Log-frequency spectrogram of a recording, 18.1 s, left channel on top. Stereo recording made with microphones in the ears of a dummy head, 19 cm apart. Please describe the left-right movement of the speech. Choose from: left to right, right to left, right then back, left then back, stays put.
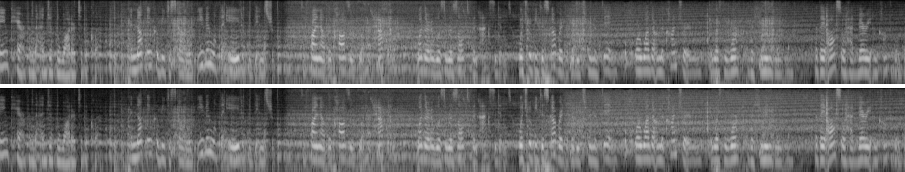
left to right.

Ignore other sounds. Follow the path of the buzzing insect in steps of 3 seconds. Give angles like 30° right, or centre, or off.
50° left, 40° left, 10° left, 10° right, 30° right, 40° right.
